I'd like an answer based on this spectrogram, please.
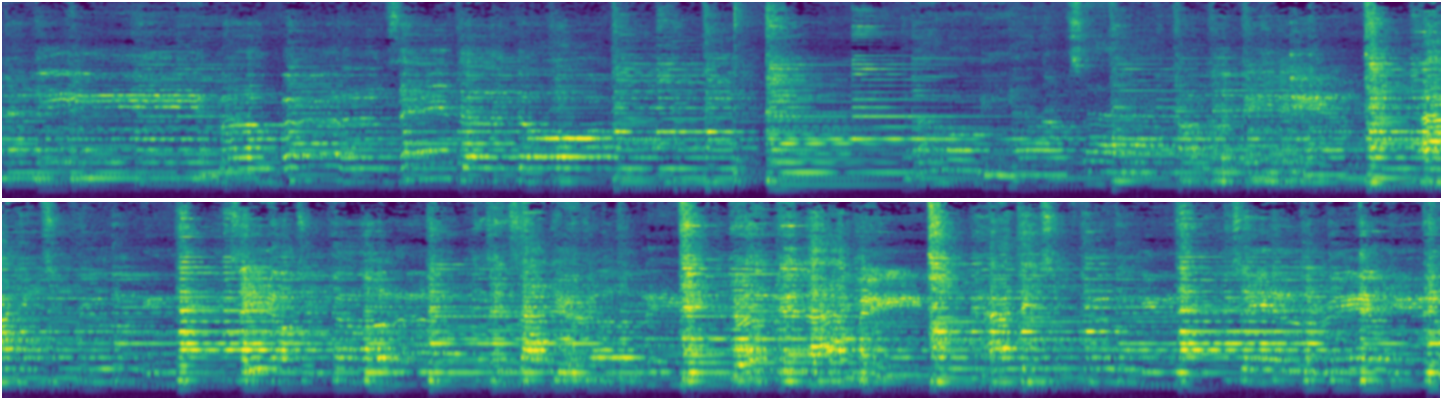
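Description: Cutaway acoustic guitar played solo, a continuous run of picked and strummed chords, with sharper, louder strums from about halfway on.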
